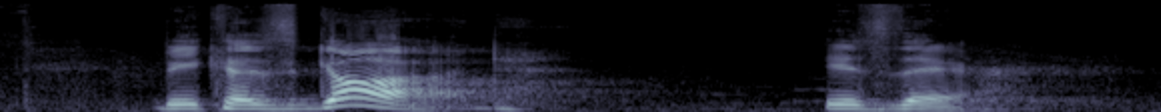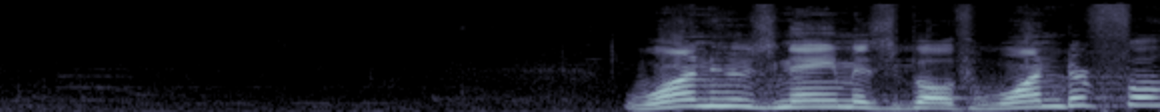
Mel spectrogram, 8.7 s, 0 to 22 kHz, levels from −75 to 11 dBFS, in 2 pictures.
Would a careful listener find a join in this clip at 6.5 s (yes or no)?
yes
